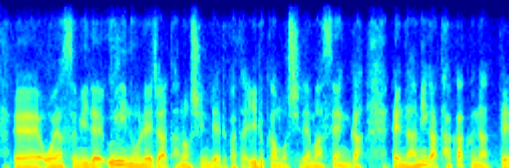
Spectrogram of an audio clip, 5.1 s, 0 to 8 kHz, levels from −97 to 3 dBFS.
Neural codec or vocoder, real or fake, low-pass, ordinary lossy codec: none; real; 7.2 kHz; Opus, 16 kbps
